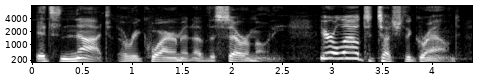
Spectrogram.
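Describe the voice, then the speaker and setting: Earnest, highly animated young tribesman. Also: normal speed, slightly rough, heavily acted. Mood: reassuring. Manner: explanatory, earnest. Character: earnest young tribesman explaining a sacred ceremony. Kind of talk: video game character voice acting. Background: music.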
